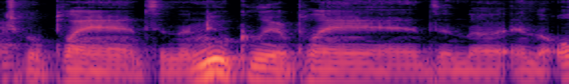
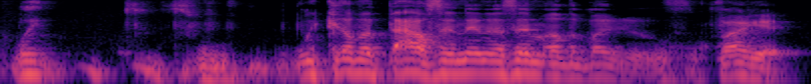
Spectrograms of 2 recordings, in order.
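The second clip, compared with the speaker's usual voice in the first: higher anguished mock voice; 8 semitones higher than usual. Comedian imitating himself reading the news, higher anguished voice. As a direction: agonize over the news, half-joking. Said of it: "be like".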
